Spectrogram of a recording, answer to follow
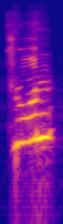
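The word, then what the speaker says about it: thorn: थ्रोन आप बहुत अच्छा बोल रहे हैं लावण्या, लेकिन थ्रोन नहीं होगा बेटा, सिंहासन। यहाँ पर कांटा का मतलब है थॉर्न।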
